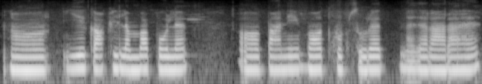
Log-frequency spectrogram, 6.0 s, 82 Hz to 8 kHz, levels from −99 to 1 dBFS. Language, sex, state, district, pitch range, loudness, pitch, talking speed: Hindi, female, Haryana, Jhajjar, 180-190 Hz, -18 LUFS, 185 Hz, 140 wpm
